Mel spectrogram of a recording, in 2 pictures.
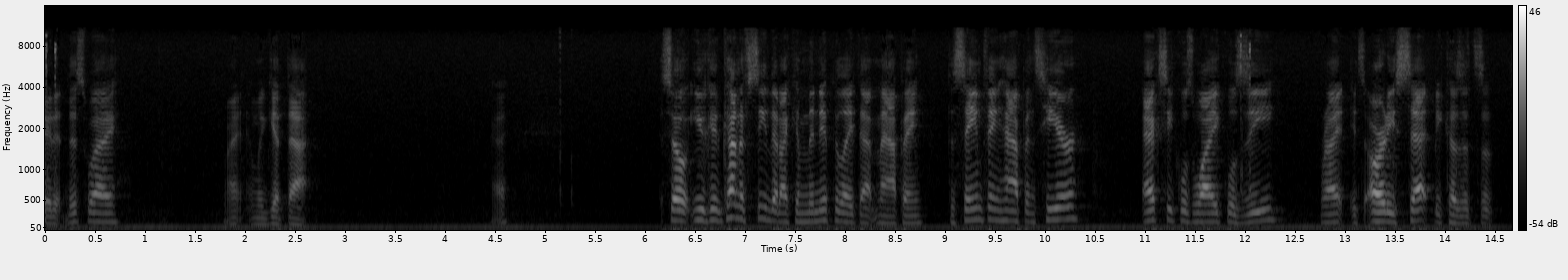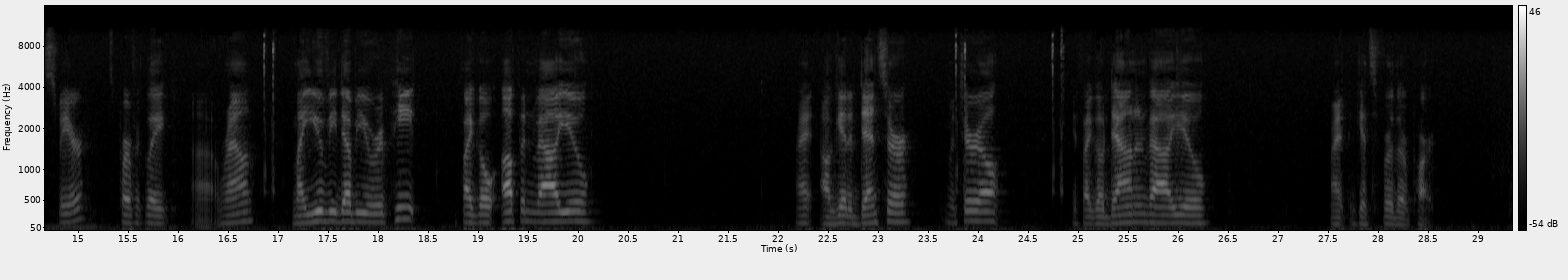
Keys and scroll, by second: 17.8 2, 18.7 Tab, 19.8 2, 20.2 Tab, 20.5 2, 20.8 Tab, 25.9 1, 26.8 Tab.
